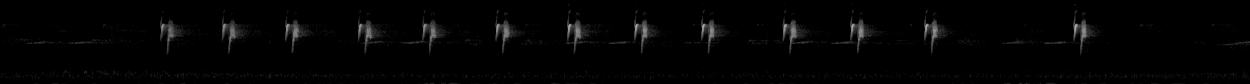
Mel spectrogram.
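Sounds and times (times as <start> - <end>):
bird song of thin high downslurred double-note chirps: 0.3 - 9.5, 10.2 - 11.0.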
